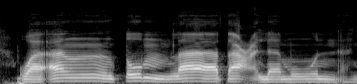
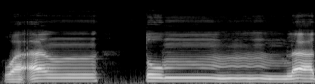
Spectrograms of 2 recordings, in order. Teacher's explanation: Tapi kalau ada huruf mim sukun di depannya bukan huruf ba, huruf mim sukun di depannya atau setelahnya itu bukan huruf ba, bukan huruf mim, maka semua hukumnya namanya izhar syafawi. Karena dia izhar maka dibaca jelas, tidak berdengung. Jadi baca pendek saja.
